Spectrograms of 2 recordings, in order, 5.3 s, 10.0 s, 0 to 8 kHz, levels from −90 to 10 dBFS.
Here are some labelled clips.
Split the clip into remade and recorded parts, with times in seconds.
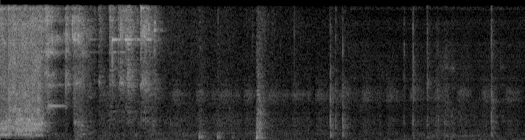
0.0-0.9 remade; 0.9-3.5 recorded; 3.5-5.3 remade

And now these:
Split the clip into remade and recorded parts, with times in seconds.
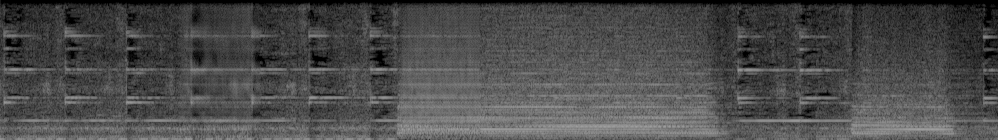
0.0-1.8 recorded; 1.8-2.6 remade; 2.6-4.0 recorded; 4.0-4.8 remade; 4.8-10.0 recorded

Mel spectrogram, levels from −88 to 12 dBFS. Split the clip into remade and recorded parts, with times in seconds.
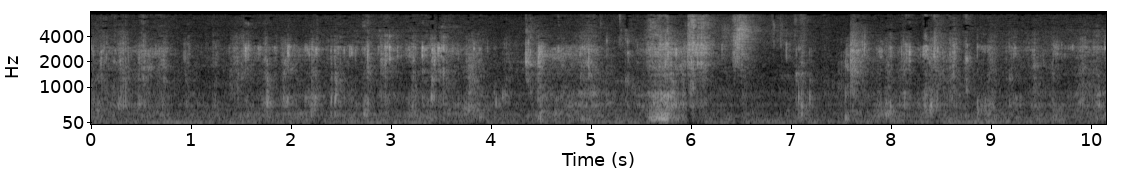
0.0-10.2 recorded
